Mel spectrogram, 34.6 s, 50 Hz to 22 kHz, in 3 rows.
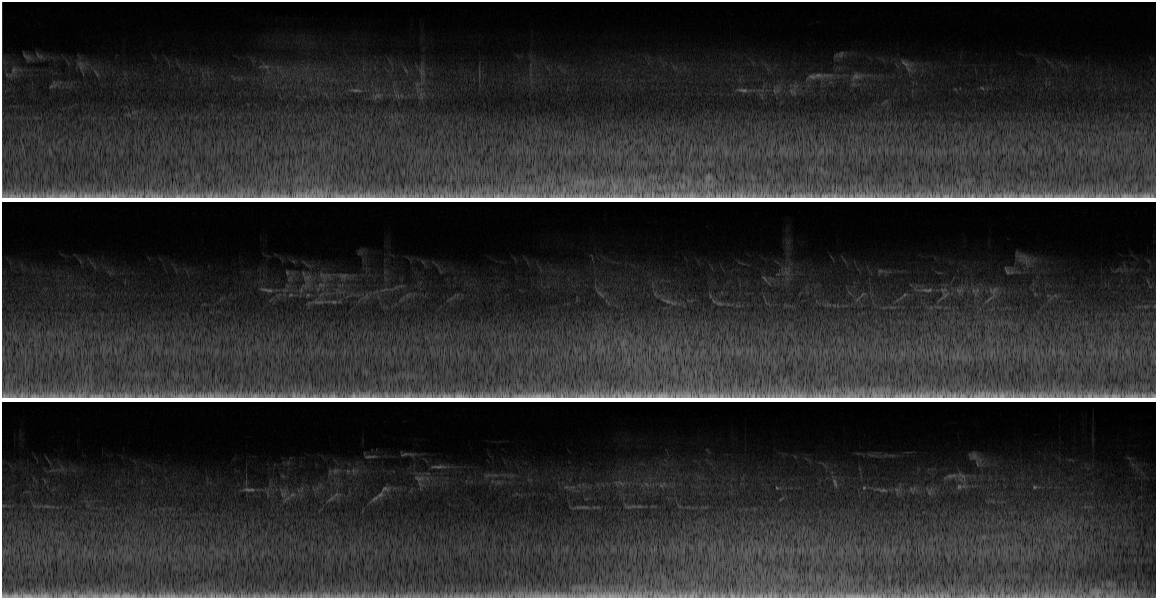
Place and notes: {"title": "all the mornings of the ... - apr 17 2013 wed", "date": "2013-04-17 06:48:00", "latitude": "46.56", "longitude": "15.65", "altitude": "285", "timezone": "Europe/Ljubljana"}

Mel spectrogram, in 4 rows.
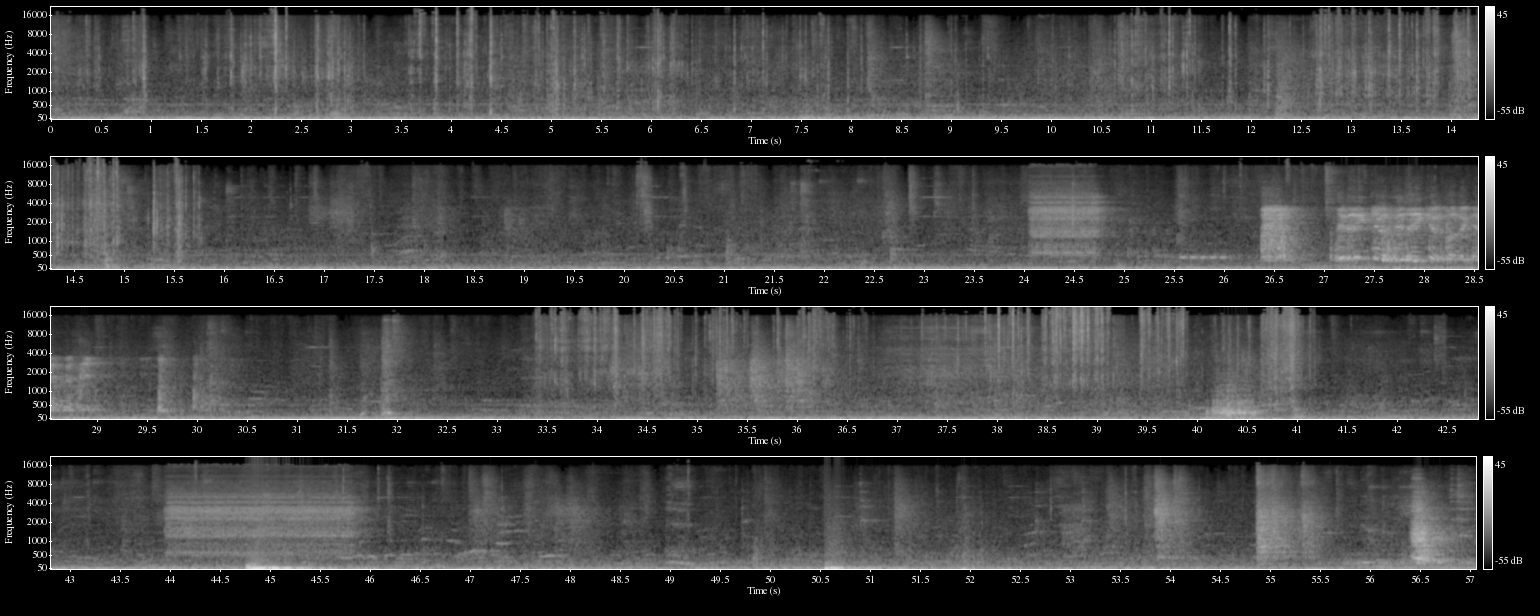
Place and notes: {"title": "Ottignies-Louvain-la-Neuve, Belgique - In the supermarket", "date": "2017-05-20 15:05:00", "description": "Shopping in the supermarket, on a quiet saturday afternoon.", "latitude": "50.66", "longitude": "4.57", "altitude": "59", "timezone": "Europe/Brussels"}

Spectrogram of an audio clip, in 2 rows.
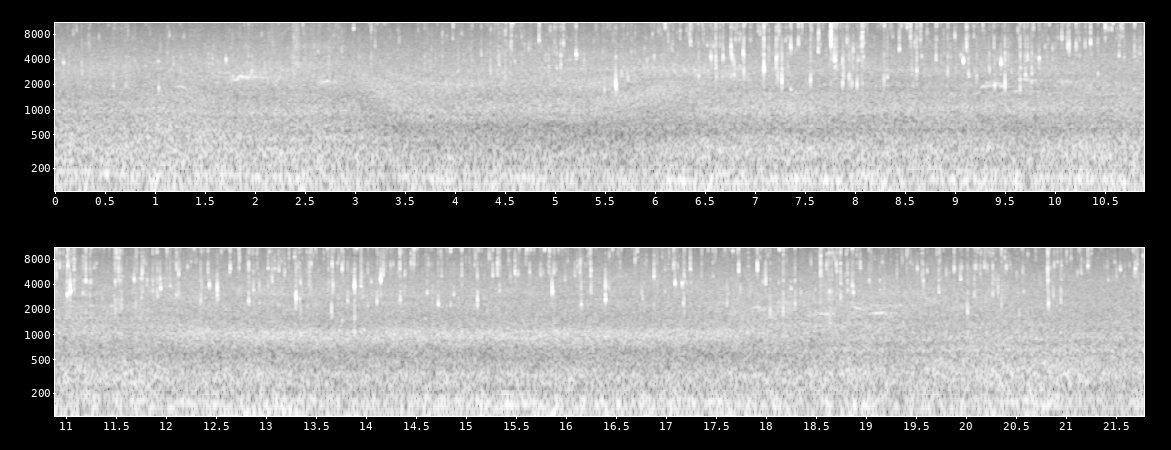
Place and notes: {"title": "river Mura, near Trate - tiny stream, fern seeds ...", "date": "2015-06-20 10:55:00", "description": "several tiny streams of water flows into the river through undergrowth with beautiful fern (summer solstice time), miniature curved sand dunes allover", "latitude": "46.70", "longitude": "15.78", "altitude": "239", "timezone": "Europe/Ljubljana"}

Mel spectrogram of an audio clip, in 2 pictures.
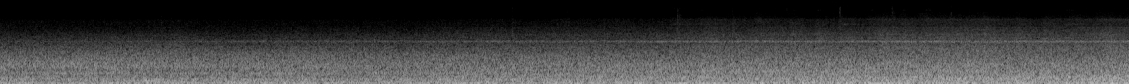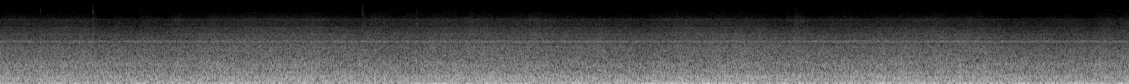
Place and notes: {"title": "Williamsburg Bridge, Brooklyn, NY, USA - Traffic on the Williamsburg Bridge", "date": "2019-08-09 03:53:00", "description": "Sounds of traffic on the Williamsburg Bridge.\nZoom h6", "latitude": "40.71", "longitude": "-73.97", "altitude": "1", "timezone": "America/New_York"}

